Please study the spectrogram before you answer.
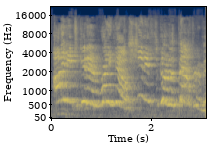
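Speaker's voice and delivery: hammed-up furious mom at the gate; imitated screaming mom. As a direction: shriek it like a frantic mother. Mother demanding entry.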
